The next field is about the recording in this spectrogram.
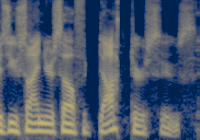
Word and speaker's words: Seuss: Seuss is actually pronounced Zeuss in German. But Seuss said that he liked that people thought of it as Seuss because it put him close to Mother Goose. So when you're saying Seuss, you're saying it correctly. But the German pronunciation is actually Zeuss.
